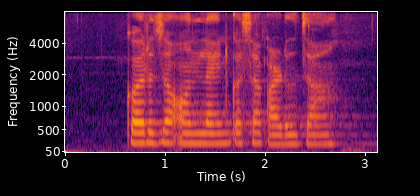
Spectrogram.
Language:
Marathi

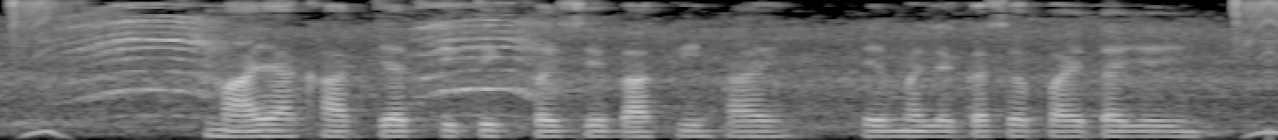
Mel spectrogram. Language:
Marathi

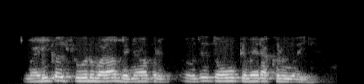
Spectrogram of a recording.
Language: Punjabi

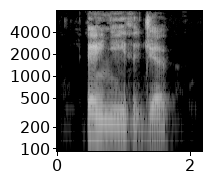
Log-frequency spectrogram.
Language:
Kabyle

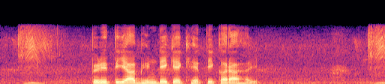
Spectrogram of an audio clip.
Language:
Magahi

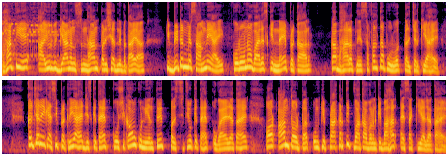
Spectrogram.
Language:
Hindi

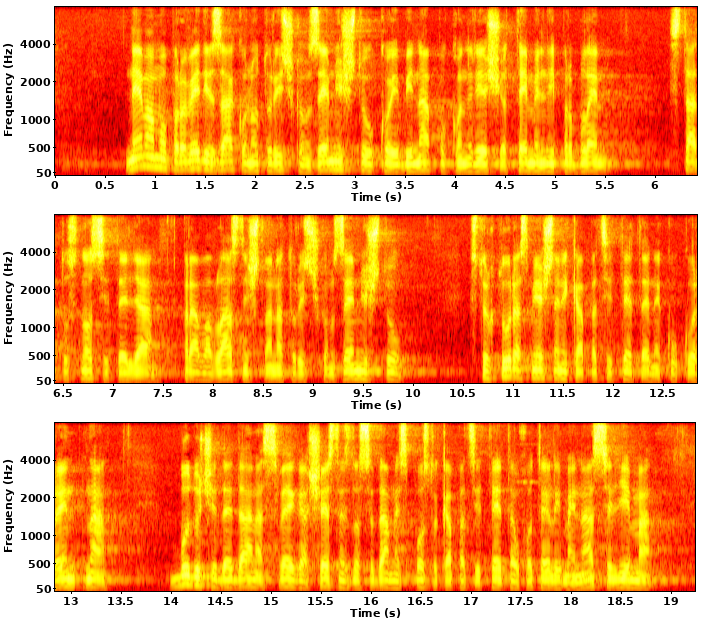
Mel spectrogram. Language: Croatian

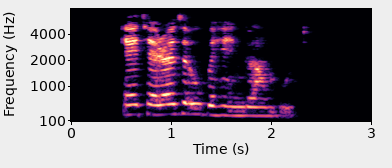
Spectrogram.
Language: Persian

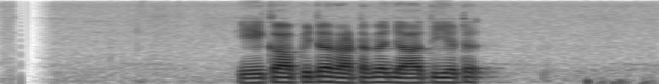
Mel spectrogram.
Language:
Sinhala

